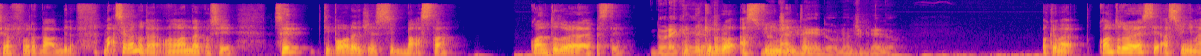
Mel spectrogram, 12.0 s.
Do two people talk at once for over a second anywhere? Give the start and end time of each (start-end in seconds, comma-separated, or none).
6.8-8.2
